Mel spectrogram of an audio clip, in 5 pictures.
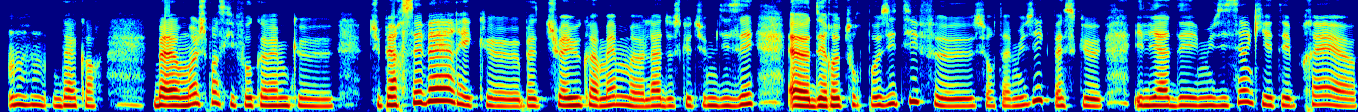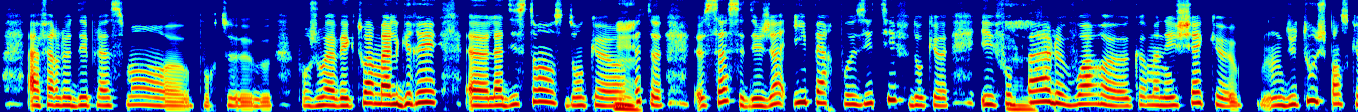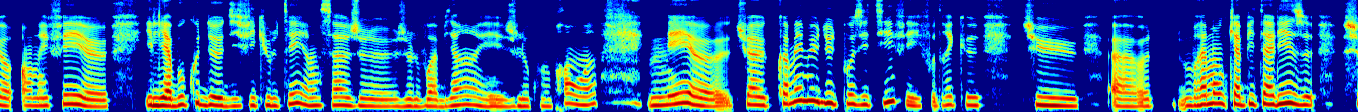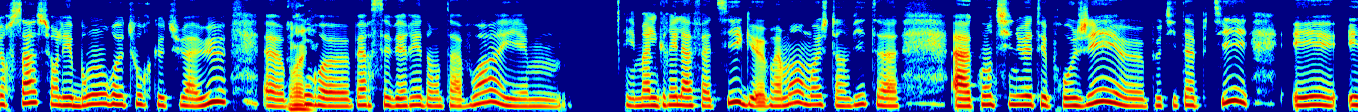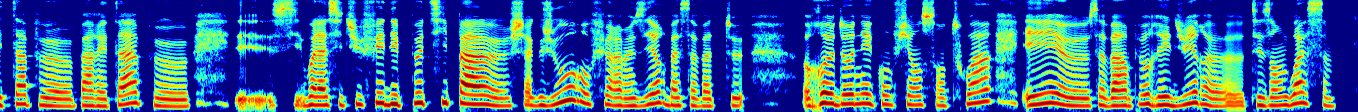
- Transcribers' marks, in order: stressed: "hyper positif"; other background noise
- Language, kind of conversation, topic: French, advice, Comment agir malgré la peur d’échouer sans être paralysé par l’angoisse ?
